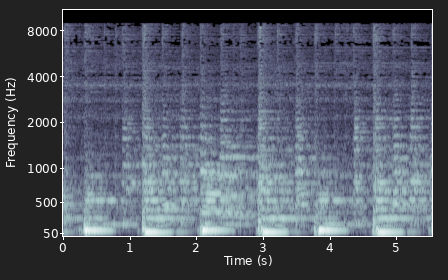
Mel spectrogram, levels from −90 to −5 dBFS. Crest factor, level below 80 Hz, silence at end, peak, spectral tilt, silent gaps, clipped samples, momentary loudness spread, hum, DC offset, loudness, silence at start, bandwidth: 16 dB; -24 dBFS; 0 s; -4 dBFS; -6 dB/octave; none; under 0.1%; 8 LU; none; under 0.1%; -21 LUFS; 0 s; 9.4 kHz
